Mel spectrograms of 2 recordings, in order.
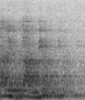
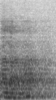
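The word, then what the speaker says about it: الم: Coba kita belajar agama tanpa guru, bisa-bisa itu ayat pertama dalam surah Al-Baqarah bacanya alif lam mim, kita baca apa? Alamah, ya, alamah.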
